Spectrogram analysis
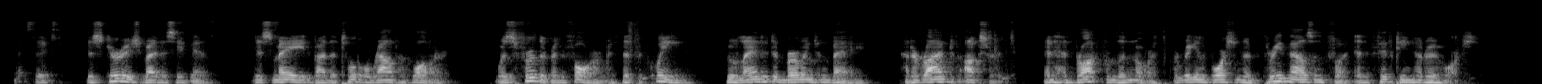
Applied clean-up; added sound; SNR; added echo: neural mask model DeepFilterNet 3.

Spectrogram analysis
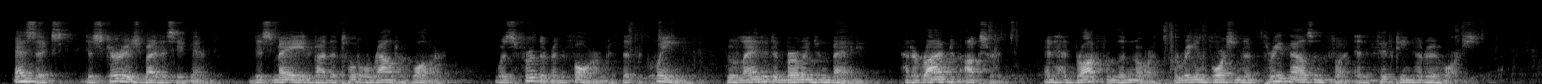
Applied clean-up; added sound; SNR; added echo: neural separator model SepFormer DNS4.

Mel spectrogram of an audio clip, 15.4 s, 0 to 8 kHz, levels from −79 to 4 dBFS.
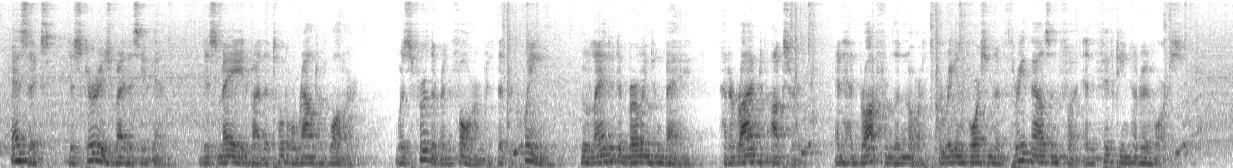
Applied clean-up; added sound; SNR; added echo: none; Mechanisms; 17 dB; reverberation time 0.7 s.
